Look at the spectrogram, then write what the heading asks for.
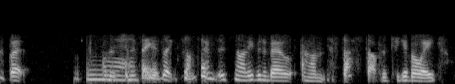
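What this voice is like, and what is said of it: Hoarse, sore-throated voice. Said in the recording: “I'm losing my voice. It's really, really sore ... It hurts to swallow.”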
